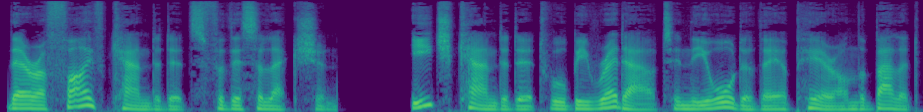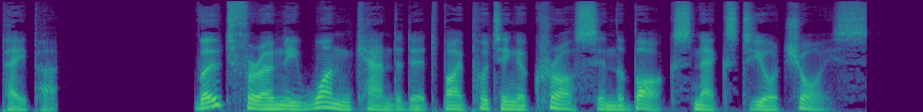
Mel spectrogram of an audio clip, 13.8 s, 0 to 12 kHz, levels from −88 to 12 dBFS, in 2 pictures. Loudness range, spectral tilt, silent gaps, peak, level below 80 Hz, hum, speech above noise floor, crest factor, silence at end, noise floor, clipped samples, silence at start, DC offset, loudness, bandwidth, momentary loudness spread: 3 LU; -6 dB/octave; 2.94-3.08 s, 8.24-8.38 s; -2 dBFS; -48 dBFS; none; over 71 dB; 16 dB; 0.4 s; under -90 dBFS; under 0.1%; 0.05 s; under 0.1%; -19 LUFS; 12 kHz; 8 LU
